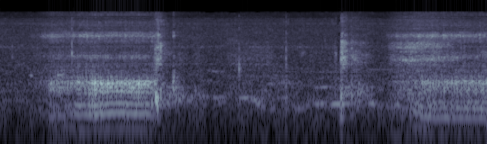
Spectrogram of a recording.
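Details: Man snoring with a loud, droning snore on inspiration, a quiet pause, then another long, buzzing snore.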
